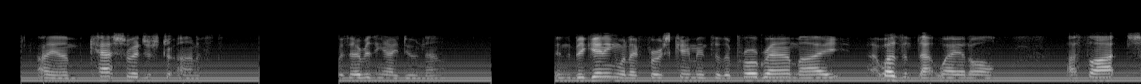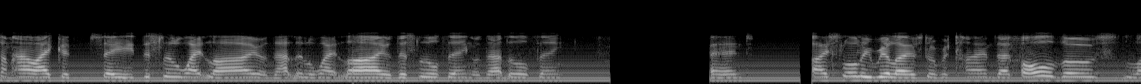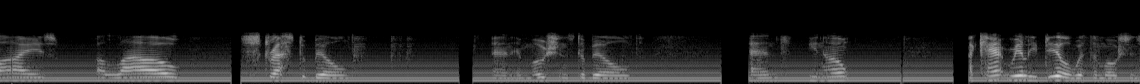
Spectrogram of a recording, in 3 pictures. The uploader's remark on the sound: 100 Pounders Phone Meeting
